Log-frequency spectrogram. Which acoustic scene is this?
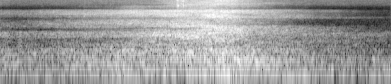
residential area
